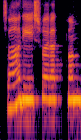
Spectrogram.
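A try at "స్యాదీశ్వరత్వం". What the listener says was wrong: స్యాత్. స్వాద్ కాదు, స్యాత్.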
